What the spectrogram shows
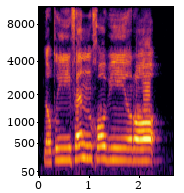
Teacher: So, here we make idhar halqi without ghunna, without complete ghunna.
